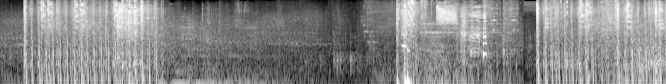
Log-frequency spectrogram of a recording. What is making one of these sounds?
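A rapid-firing gun shoots in quick bursts.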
